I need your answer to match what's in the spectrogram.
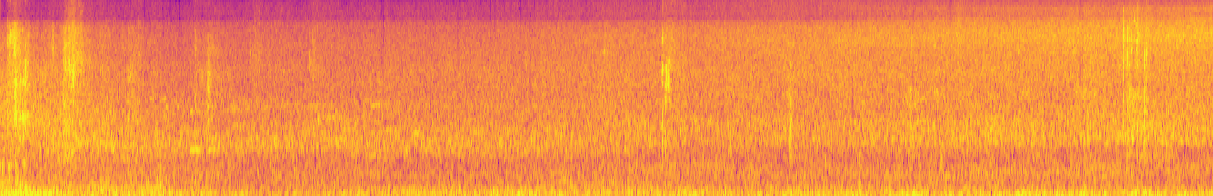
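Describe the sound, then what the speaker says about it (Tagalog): Strong, cold autumn wind roars steadily and loudly against the microphone in New Zealand, a dense low rumble with no pauses. "lamig dito lakas ng hangin no?"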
